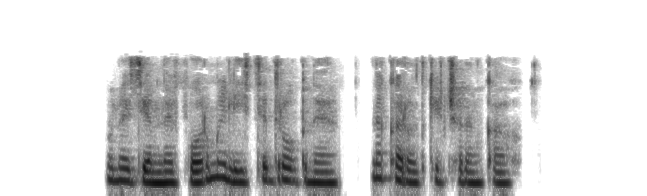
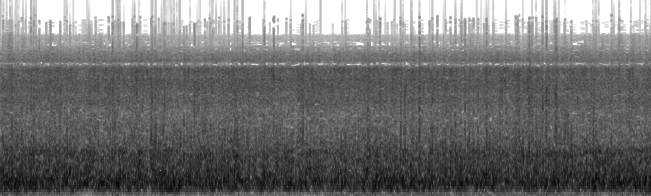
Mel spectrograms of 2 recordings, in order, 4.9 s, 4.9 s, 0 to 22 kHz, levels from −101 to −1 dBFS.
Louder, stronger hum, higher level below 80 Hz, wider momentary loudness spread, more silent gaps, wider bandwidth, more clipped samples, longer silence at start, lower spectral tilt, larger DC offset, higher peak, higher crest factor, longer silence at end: second, -18 LUFS vs -9 LUFS; neither; second, -56 dBFS vs -36 dBFS; first, 11 LU vs 2 LU; first, 2.59-2.77 s vs none; second, 7.8 kHz vs 15 kHz; second, under 0.1% vs 0.4%; first, 0.8 s vs 0 s; about the same, -5.5 dB/octave vs -5 dB/octave; second, under 0.1% vs 0.6%; about the same, 0 dBFS vs 0 dBFS; first, 18 dB vs 10 dB; first, 1.05 s vs 0 s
